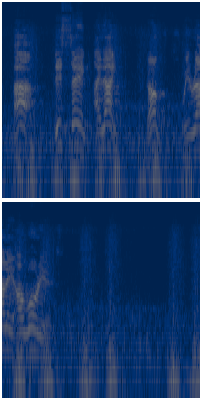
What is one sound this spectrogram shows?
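Large wings beat heavily in flight.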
